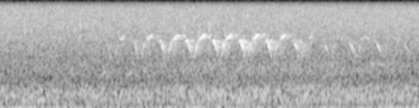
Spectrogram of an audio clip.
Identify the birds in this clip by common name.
Hawaii Amakihi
